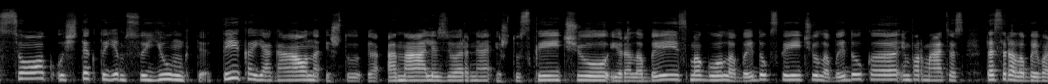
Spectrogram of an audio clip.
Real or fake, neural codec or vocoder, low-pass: real; none; 14.4 kHz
